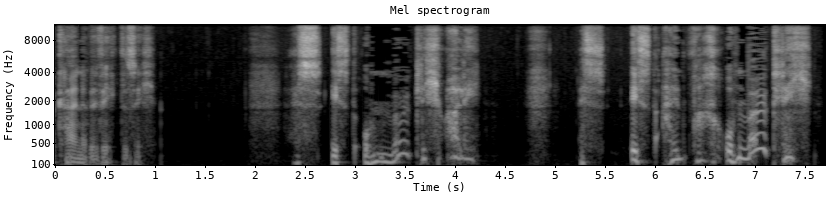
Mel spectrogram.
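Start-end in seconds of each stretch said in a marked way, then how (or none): 2.4-7.6 high, breathy, quavering disbelief. A narrator's reading. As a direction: voice shaking, pitch climbing in distress. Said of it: "Ihre Stimme bebte". (mit bebender, hoher Stimme)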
